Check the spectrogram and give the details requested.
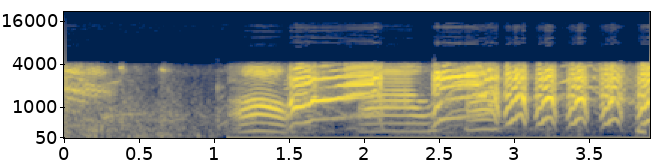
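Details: Gulls, with cormorants also present, laughing loudly and merrily: long wailing cries, then a rapid series of short, sharply bent laughing notes repeated several times a second.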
